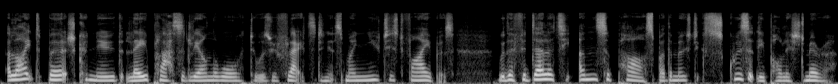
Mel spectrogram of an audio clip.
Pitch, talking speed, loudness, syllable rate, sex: 190 Hz, 185 wpm, -20 LUFS, 6.2 syllables/s, female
